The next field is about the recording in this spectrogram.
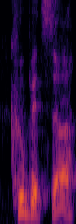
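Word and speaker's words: Kubica: So, so she might have said something like her his name should be Kubitza.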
